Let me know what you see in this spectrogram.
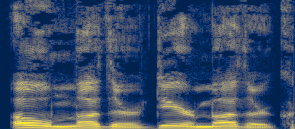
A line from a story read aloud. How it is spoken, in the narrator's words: cried Ernest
